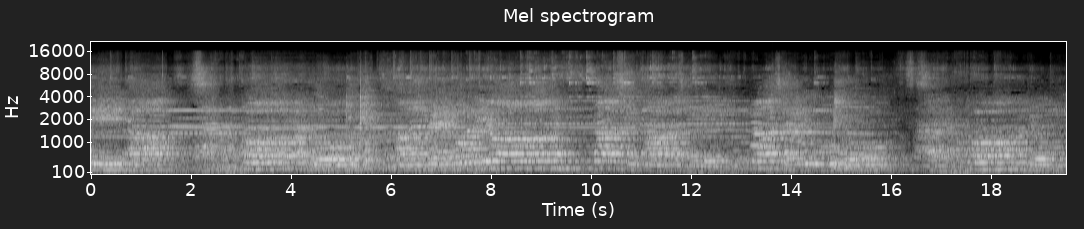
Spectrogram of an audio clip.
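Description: A crowd of voices singing a slow religious hymn together, in long held notes, with a short break between phrases near the end.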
